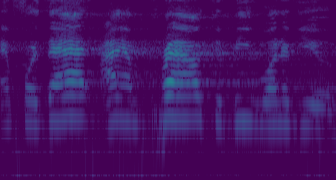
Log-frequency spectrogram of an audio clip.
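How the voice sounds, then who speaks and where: Raised and projected, a man's high-pitched voice moves at a moderate pace with fairly even intonation. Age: 50s. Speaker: business association leader. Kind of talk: rally speech.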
